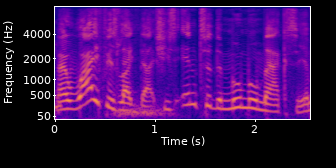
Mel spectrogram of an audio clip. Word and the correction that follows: Mimu Maxi: Am I saying that right? – Mimu Maxi.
